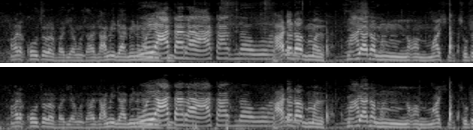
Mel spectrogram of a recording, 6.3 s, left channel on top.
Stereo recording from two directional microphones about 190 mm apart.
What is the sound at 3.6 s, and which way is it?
Speech, 40° left (ahead or behind).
